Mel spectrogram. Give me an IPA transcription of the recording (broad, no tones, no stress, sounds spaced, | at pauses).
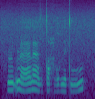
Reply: ɹ ṵ ɹ æː l æː z o̤ tˤ i h o̤ ʁʷ i̤ ð e t uː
